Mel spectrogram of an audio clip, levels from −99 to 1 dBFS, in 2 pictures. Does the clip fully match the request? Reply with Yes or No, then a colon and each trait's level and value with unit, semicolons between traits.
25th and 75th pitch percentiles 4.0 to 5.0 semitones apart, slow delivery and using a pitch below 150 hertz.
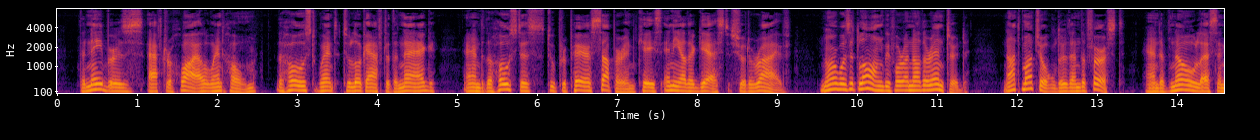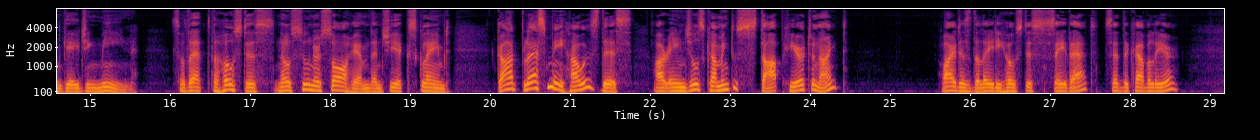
No: average, 4.3 semitones; average, 170 wpm; low, 135 Hz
